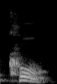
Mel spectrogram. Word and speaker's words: coup: Coming to the next one, political coup. There's one important word here. The letter P is silent.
